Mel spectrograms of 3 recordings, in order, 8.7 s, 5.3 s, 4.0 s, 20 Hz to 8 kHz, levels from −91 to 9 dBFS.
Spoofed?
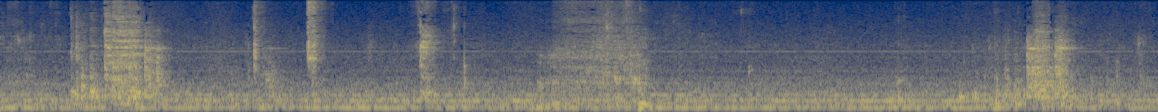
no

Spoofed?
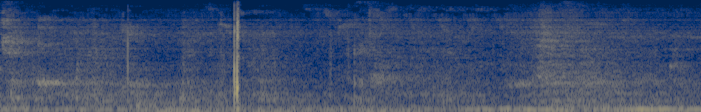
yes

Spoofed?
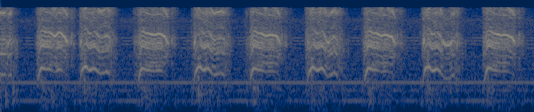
no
